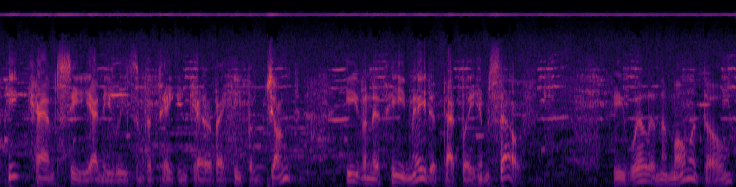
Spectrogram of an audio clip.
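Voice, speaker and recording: A man's voice: low-pitched, big pitch swings, fairly quick, poor audio. A man giving scripted 1960s educational film narration in a wry, mock-solemn storytelling manner. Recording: narration over loud music.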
